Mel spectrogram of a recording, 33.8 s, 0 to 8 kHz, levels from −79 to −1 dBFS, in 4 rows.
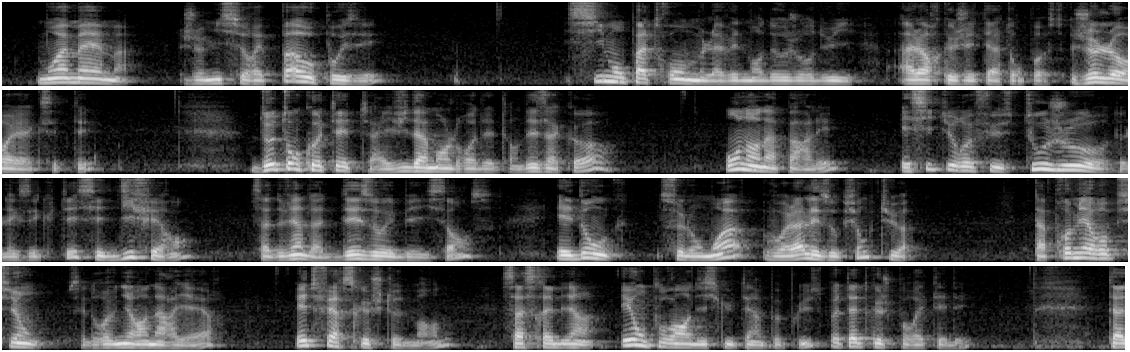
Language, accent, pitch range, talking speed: French, French, 110-160 Hz, 170 wpm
